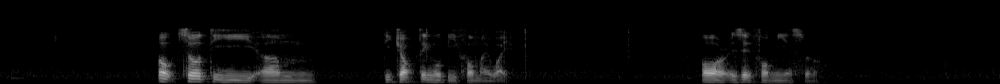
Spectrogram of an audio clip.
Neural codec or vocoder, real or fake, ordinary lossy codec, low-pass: none; real; none; 5.4 kHz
